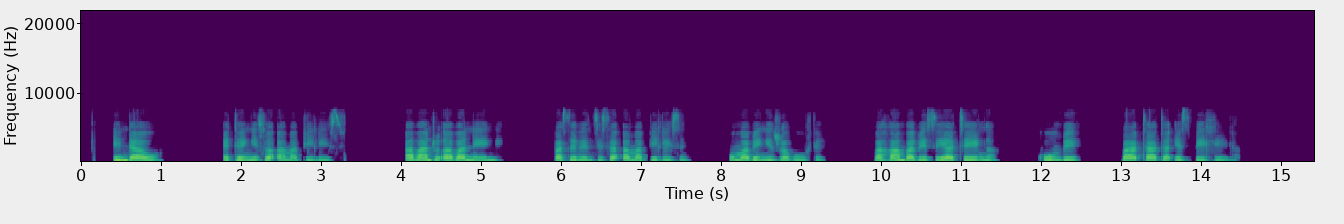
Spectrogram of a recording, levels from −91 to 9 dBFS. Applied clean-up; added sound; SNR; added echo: none; none; none; none.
